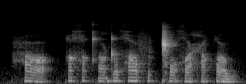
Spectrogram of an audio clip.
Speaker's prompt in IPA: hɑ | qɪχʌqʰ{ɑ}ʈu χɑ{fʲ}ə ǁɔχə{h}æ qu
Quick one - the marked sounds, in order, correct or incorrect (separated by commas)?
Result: incorrect, incorrect, incorrect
